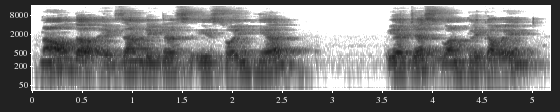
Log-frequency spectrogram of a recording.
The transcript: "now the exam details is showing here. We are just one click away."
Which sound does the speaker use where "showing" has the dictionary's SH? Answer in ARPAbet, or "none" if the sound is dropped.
S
